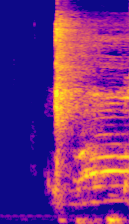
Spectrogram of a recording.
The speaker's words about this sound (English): Damn, you hear that? I wish I could have seen it. That doesn't sound like a regular wrestling chop. No, he slapped the shit out of it.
